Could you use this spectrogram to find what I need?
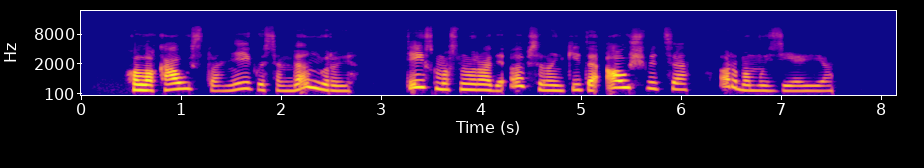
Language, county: Lithuanian, Kaunas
